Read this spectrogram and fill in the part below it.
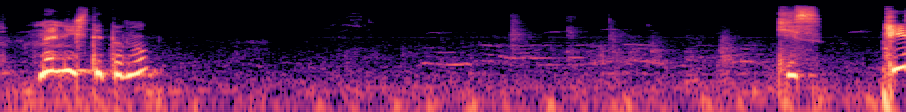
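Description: A young girl speaks softly and playfully up close.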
